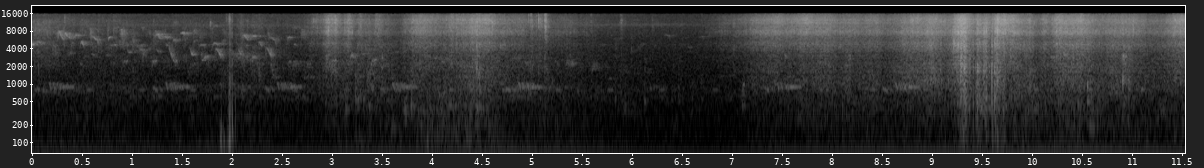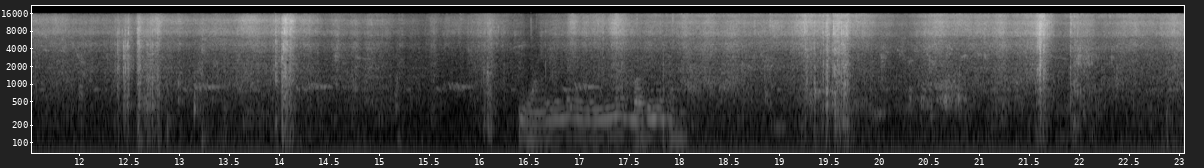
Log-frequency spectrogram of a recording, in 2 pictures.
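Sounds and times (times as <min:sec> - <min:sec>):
elephant ripping grass: 0:07.5 - 0:23.0.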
